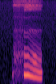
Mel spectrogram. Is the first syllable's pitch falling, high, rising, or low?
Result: falling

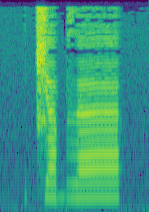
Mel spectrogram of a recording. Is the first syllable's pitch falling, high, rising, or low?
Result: high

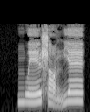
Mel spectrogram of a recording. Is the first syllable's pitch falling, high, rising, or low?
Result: rising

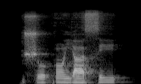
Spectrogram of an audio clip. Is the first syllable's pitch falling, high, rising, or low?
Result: low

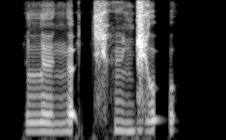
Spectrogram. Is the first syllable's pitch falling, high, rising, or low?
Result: low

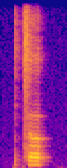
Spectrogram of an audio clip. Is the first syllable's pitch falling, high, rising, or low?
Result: low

